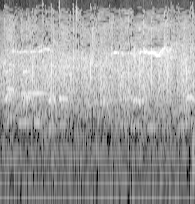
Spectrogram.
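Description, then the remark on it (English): Steady audience applause for the performer Pee Wee Allen fills the whole stretch, a dense, even wash of clapping from many hands at a fairly loud level, with a faint whistle-like tone riding over it briefly. “Ladies and gentlemen, please give it up for the one and only Pee Wee Allen!”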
